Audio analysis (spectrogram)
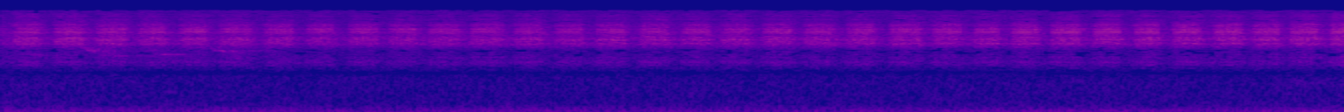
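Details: Summer in Tuscany, where cicadas keep up an unbroken high, vibrating drone with rapid rhythmic pulses, partly blurred by gusty low wind noise.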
